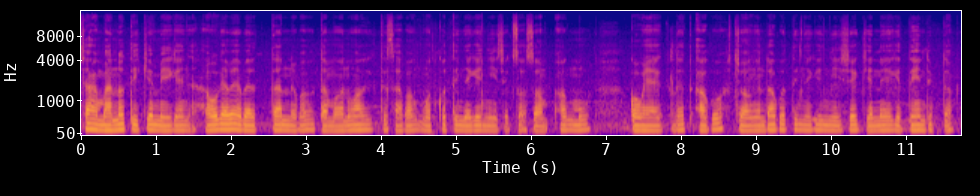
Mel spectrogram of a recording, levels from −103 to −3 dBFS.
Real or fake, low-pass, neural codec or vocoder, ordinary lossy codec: real; 14.4 kHz; none; none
